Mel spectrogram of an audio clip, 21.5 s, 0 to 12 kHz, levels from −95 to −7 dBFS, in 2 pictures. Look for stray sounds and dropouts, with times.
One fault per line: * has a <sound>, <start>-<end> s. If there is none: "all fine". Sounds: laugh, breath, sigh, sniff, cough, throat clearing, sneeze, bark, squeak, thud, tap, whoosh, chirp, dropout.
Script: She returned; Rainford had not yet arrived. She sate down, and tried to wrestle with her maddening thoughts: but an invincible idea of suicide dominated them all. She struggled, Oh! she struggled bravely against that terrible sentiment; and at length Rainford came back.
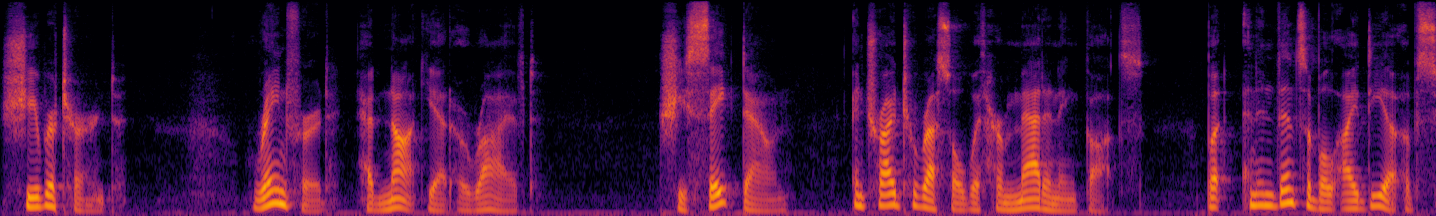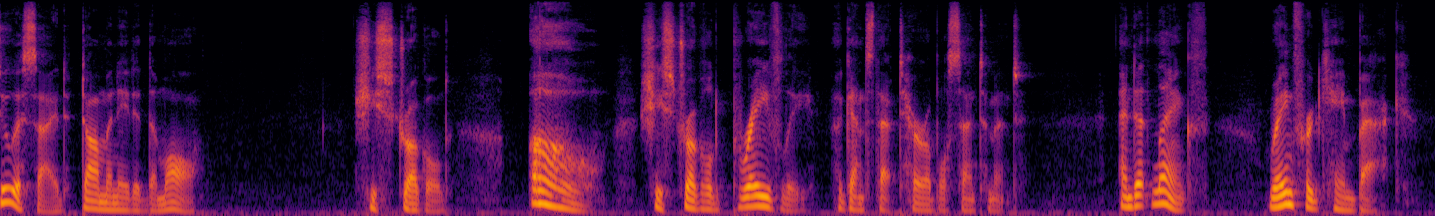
all fine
